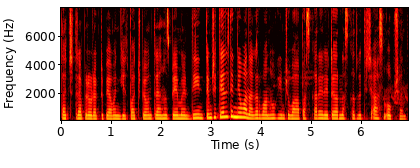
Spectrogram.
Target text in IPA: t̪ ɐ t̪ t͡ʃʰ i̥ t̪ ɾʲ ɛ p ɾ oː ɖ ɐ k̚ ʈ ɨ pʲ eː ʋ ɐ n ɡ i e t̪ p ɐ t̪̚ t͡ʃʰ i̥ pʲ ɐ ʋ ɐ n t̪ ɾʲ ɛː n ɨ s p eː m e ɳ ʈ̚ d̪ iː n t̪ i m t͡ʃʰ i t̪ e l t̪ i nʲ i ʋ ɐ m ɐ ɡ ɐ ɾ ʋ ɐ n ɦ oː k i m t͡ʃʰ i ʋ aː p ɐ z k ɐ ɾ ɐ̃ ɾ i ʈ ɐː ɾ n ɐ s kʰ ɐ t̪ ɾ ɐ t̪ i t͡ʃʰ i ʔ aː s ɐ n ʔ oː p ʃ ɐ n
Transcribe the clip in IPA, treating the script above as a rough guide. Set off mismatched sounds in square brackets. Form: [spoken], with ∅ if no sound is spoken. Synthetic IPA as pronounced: t̪ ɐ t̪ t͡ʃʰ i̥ t̪ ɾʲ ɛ p ɾ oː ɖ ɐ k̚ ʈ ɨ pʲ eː ʋ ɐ n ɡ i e t̪ p ɐ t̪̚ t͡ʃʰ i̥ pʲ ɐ ʋ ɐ n t̪ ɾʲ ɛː n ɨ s p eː m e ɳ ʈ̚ d̪ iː n t̪ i m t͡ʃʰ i t̪ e l t̪ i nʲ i ʋ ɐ [n] ɐ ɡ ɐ ɾ ʋ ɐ n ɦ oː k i m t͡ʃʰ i ʋ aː p ɐ [s] k ɐ ɾ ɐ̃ ɾ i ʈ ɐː ɾ n ɐ s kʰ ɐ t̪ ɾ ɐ t̪ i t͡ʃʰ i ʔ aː s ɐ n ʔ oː p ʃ ɐ n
